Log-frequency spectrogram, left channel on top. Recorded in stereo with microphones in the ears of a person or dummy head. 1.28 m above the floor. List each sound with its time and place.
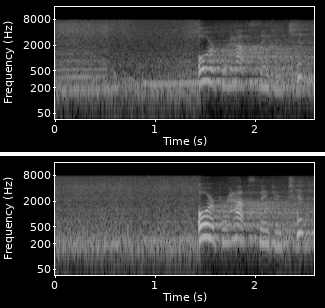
1.4 s a woman speaking: 40° right (ahead or behind), 0.5 m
